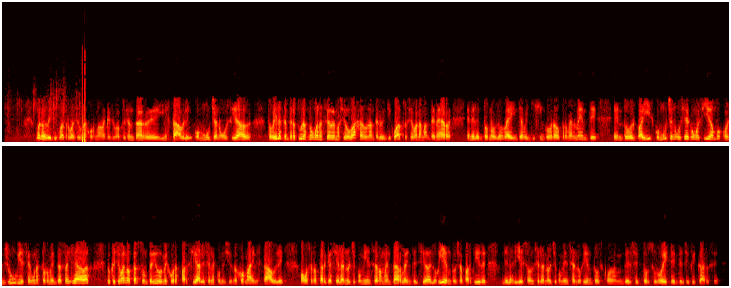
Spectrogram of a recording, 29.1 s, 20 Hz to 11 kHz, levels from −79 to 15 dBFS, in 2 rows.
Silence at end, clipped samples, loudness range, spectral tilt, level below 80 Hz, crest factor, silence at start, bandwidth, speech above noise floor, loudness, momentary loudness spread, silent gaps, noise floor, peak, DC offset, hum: 0.25 s; under 0.1%; 5 LU; -7.5 dB/octave; -50 dBFS; 20 dB; 0.5 s; 7 kHz; 28 dB; -21 LUFS; 10 LU; none; -48 dBFS; 0 dBFS; under 0.1%; 50 Hz at -60 dBFS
